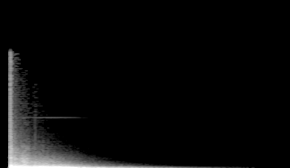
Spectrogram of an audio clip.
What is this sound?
I mixed several of my recordings which had a 'bang' feel to them, and processed them with reverb, bass boost, and some other effects.
bang, drum, drums, echo, reverb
